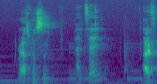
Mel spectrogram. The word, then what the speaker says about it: Rasmussen: podcast thanks for listening we are interviewing Emily rasmon rasmason that's it I've pronounced it correctly one for one so far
